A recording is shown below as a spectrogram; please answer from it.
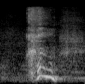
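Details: A person imitates their pet cat's hiccups for a veterinarian with one abrupt, gulping vocal burst that slides in pitch; the owner is unsure whether it was hiccups or choking.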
